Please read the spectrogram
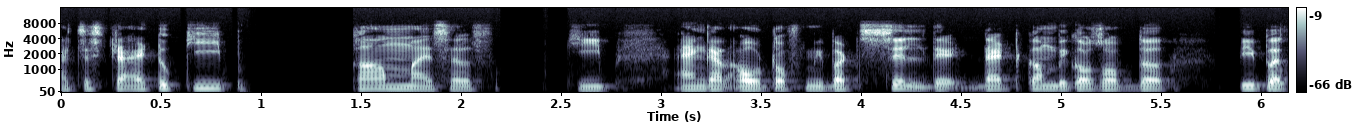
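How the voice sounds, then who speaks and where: Speaking with an Indian accent, a man uses a medium pitch and fairly even intonation at a moderate pace, with long, frequent pauses. The sound is dry and close, with no echo. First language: Hindi. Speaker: YouTuber. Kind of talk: live stream monologue. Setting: live stream. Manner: halting, with many repetitions and false starts.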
